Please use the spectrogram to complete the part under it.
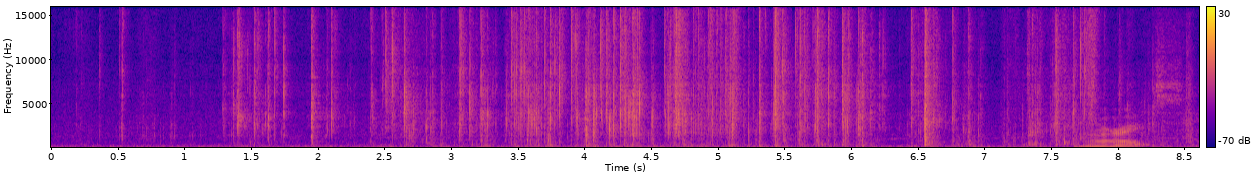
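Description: A sheet of Halloween-phrase transfers is cut up, with crisp crinkling and rustling of the sheet that swells and fades, close by, and a brief voice near the end.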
